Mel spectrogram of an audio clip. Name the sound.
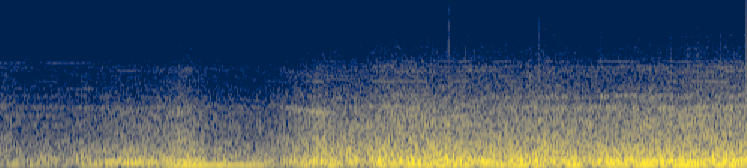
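airplane in flight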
